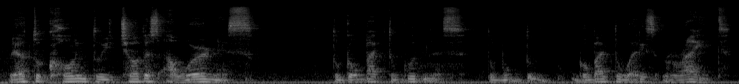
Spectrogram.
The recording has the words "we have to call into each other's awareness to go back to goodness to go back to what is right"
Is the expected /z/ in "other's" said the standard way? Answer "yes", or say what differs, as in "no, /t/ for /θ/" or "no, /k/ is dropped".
no, /s/ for /z/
